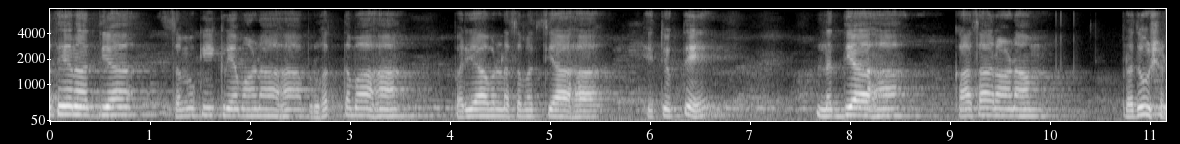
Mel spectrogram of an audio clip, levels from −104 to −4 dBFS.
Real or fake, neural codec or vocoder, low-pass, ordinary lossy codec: real; none; 7.2 kHz; Opus, 64 kbps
